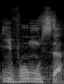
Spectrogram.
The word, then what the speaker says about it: Ivo Moussa: Ivo Moussa. Est-ce que la prononciation du nom est exacte? C'est exact. Monsieur Ivo Moussa.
